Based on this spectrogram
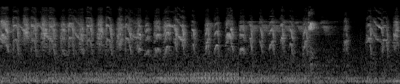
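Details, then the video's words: Dense, continuous high twittering and ticking from a little spiderhunter, used as a lure song to get silent birds to answer, with one brighter sharp note near the end. "PASTI RESPON❗ PANCINGAN CEPAT MACET BUNYI SOGON BAHAN IJOAN"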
